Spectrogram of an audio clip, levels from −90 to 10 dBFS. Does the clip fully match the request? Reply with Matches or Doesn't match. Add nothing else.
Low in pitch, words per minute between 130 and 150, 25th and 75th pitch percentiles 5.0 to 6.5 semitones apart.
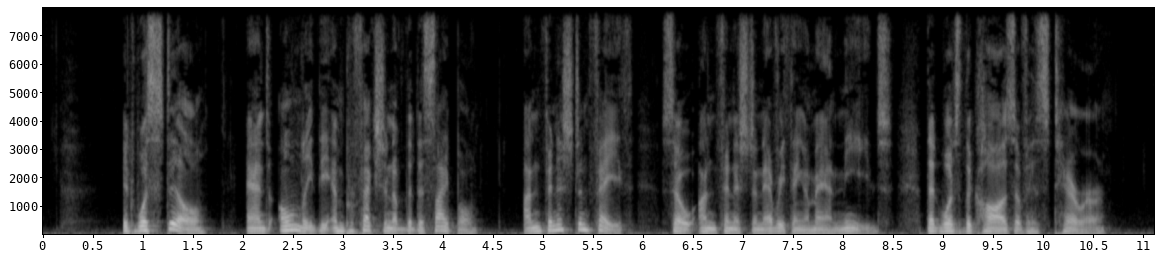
Matches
